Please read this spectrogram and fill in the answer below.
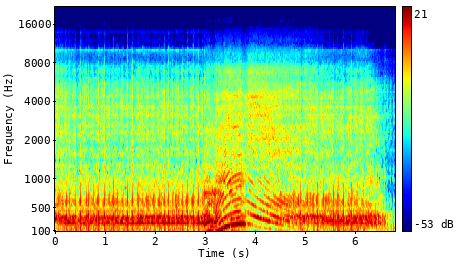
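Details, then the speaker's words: Stihl MS 461 chainsaw after Westcoast Saws kit, Maxflow air filter and carb limiters removed: burbly high idle, then a lazy blip up and back down; running a bit rich after modification. "I haven't touched the Jets from where I set them it's a little bit Rich right now"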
